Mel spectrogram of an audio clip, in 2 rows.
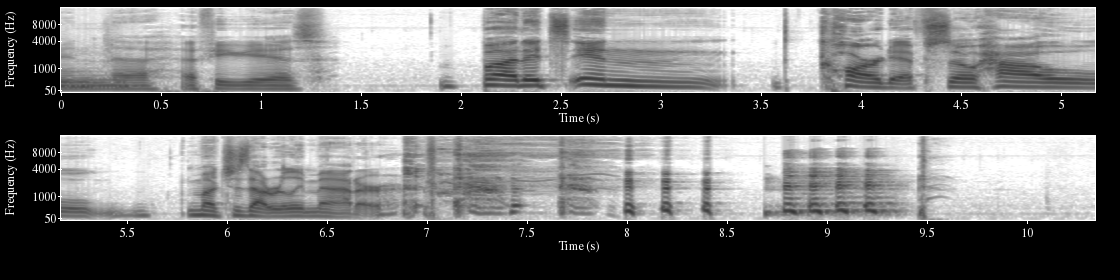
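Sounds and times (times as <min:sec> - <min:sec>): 
speech: 0:00.3 - 0:07.4, 0:08.8 - 0:09.4
person coughing harshly: 0:06.9 - 0:08.3, 0:09.0 - 0:09.7.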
